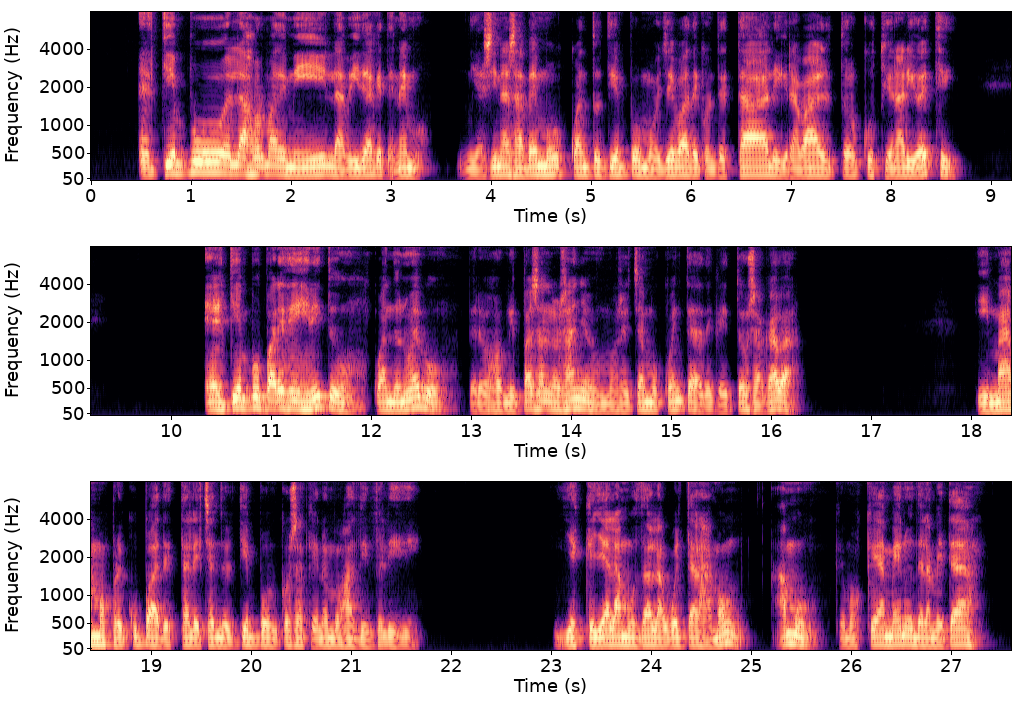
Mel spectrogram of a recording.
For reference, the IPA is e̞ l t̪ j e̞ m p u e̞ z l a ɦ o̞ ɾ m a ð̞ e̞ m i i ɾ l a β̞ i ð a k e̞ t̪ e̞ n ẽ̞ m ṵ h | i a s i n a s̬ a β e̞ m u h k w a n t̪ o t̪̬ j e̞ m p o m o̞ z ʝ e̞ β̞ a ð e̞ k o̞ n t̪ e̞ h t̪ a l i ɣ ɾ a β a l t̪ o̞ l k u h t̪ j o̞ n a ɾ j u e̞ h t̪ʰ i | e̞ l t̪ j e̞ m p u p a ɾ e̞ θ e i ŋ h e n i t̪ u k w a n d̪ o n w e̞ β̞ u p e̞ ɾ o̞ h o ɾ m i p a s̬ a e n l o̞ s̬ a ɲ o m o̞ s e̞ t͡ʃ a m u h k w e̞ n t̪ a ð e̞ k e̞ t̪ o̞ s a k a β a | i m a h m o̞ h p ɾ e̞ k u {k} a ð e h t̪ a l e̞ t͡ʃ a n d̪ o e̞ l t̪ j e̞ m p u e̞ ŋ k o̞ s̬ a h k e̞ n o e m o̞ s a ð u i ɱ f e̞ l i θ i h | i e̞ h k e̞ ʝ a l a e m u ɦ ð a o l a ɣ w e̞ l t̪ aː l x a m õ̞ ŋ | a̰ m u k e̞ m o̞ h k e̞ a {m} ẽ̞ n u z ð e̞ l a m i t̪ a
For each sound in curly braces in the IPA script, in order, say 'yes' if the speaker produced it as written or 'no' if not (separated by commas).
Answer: no, yes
